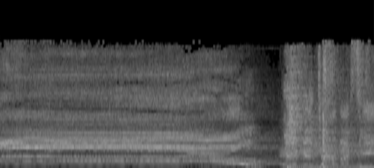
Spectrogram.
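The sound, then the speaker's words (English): A long, strained screamed vocal in the middle of a song from an album holds steady, then slides sharply downward in pitch before crashing into a loud, distorted burst of heavy music that continues to the end. “See what scream you're talking about, the middle.”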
